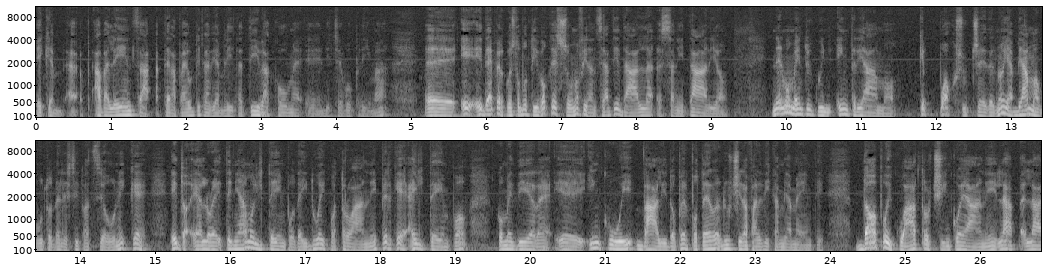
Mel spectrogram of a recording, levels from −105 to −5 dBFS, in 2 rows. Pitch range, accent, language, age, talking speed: 95-115 Hz, native, Italian, 50-69, 160 wpm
